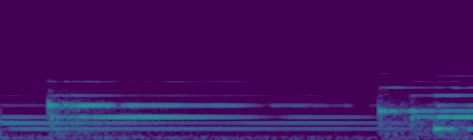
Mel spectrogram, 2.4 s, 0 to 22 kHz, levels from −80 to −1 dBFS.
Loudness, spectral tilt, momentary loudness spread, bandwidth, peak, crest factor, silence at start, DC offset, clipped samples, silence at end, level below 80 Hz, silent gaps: -45 LUFS; -9 dB/octave; 15 LU; 19 kHz; -32 dBFS; 14 dB; 0 s; under 0.1%; under 0.1%; 0 s; -68 dBFS; none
